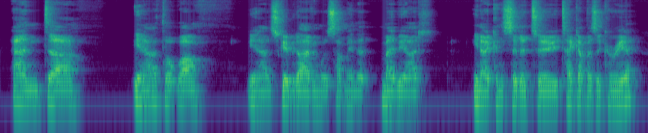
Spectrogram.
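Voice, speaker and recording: On a very clean recording with a silent background, a man speaks in a New Zealand accent at a moderate pace, his intonation monotone and flat. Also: medium pitch for a man. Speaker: dive instructor and dive trip operator. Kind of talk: casual interview.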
